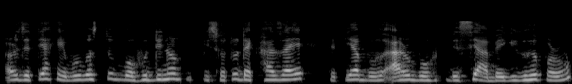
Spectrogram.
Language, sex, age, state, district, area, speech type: Assamese, female, 30-45, Assam, Biswanath, rural, spontaneous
